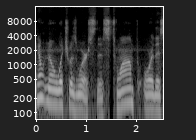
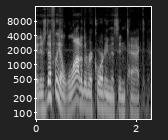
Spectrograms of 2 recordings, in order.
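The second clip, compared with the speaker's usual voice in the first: ordinary talk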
